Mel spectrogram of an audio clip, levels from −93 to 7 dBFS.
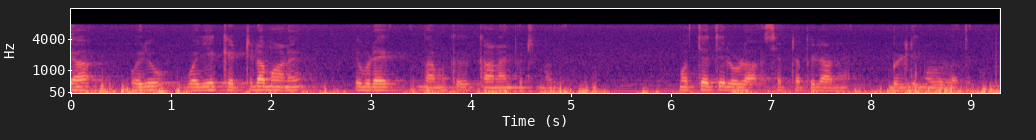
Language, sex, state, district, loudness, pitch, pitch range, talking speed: Malayalam, male, Kerala, Kasaragod, -19 LUFS, 130 Hz, 110-140 Hz, 75 wpm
